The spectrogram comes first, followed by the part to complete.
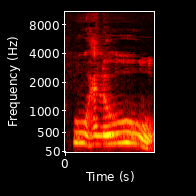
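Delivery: put-on grand Scottish accent. Asked to give their best Scottish impression: Mrs. Doubtfire Scottish accent. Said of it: "give us your best um, Scottish impression though".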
